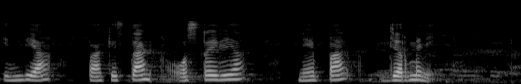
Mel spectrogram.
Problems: low volume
